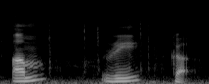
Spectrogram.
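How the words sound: The word is said with three syllables. "in northern part of the country, they pronounce this as"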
